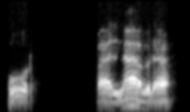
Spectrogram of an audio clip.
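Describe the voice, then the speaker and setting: A man's voice: fairly low pitch, fairly even intonation, very slow, gravelly, breathy edge, dry recording, narrow, tinny audio. A male teacher explaining a lesson over slides, repeating key points and checking in with short tag questions.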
